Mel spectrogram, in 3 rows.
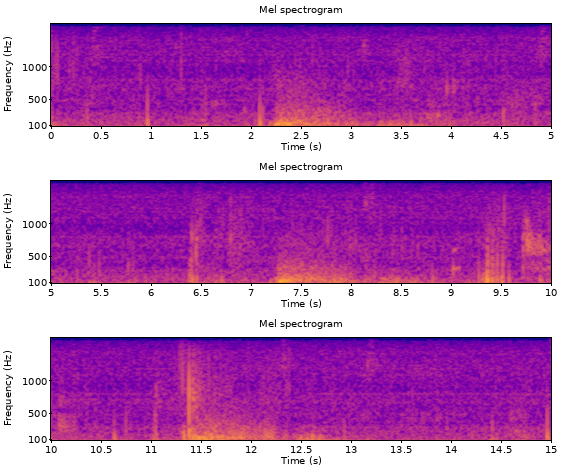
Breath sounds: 2.11-3.00 s: inhalation
3.21-4.04 s: exhalation
7.27-8.16 s: inhalation
8.20-8.90 s: exhalation
11.37-12.45 s: inhalation
12.45-13.07 s: exhalation

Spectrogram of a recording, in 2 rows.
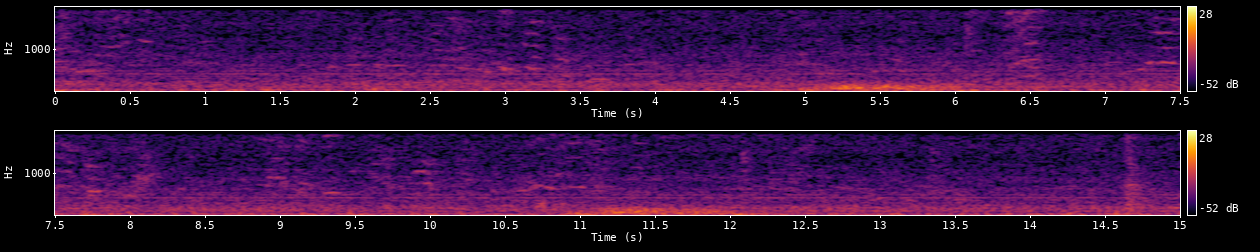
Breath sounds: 4.74-6.24 s: inhalation
10.78-12.60 s: inhalation

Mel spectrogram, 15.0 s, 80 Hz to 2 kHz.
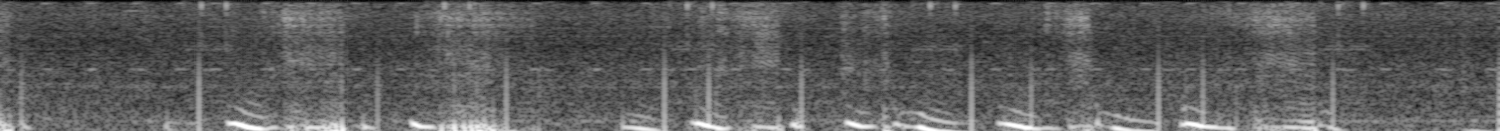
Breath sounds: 2.16-2.79 s: inhalation
2.16-2.79 s: wheeze
2.77-3.49 s: exhalation
2.77-3.49 s: rhonchi
4.02-4.38 s: inhalation
4.02-4.38 s: wheeze
4.36-5.18 s: exhalation
4.36-5.18 s: rhonchi
6.22-6.66 s: inhalation
6.22-6.66 s: wheeze
6.87-7.33 s: inhalation
6.87-7.33 s: wheeze
7.40-8.06 s: exhalation
7.40-8.06 s: rhonchi
8.43-8.86 s: inhalation
8.43-8.86 s: wheeze
8.90-9.77 s: exhalation
8.90-9.77 s: rhonchi
9.94-10.70 s: inhalation
9.94-10.70 s: wheeze
10.95-11.71 s: exhalation
10.95-11.71 s: rhonchi
11.78-12.45 s: inhalation
11.78-12.45 s: wheeze
12.56-13.55 s: exhalation
12.56-13.55 s: rhonchi

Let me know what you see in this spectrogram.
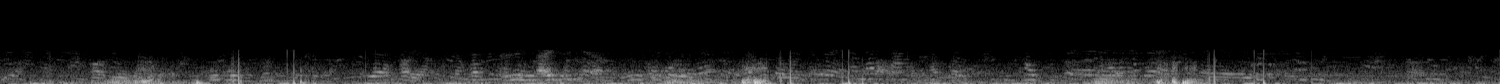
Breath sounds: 1.01-1.91 s: inhalation
6.67-7.26 s: inhalation
7.26-8.26 s: exhalation
10.98-11.60 s: inhalation
11.62-13.16 s: exhalation

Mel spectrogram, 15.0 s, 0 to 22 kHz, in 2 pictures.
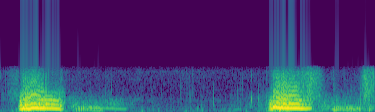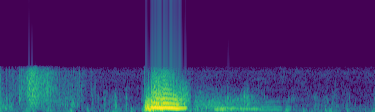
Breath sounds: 0.28-1.25 s: inhalation
0.28-1.25 s: wheeze
1.29-2.54 s: exhalation
1.29-2.54 s: wheeze
5.30-6.29 s: inhalation
5.30-6.29 s: wheeze
6.33-7.80 s: exhalation
6.53-7.80 s: crackles
10.36-11.35 s: inhalation
10.36-11.35 s: wheeze
11.39-13.45 s: exhalation
11.71-13.45 s: wheeze

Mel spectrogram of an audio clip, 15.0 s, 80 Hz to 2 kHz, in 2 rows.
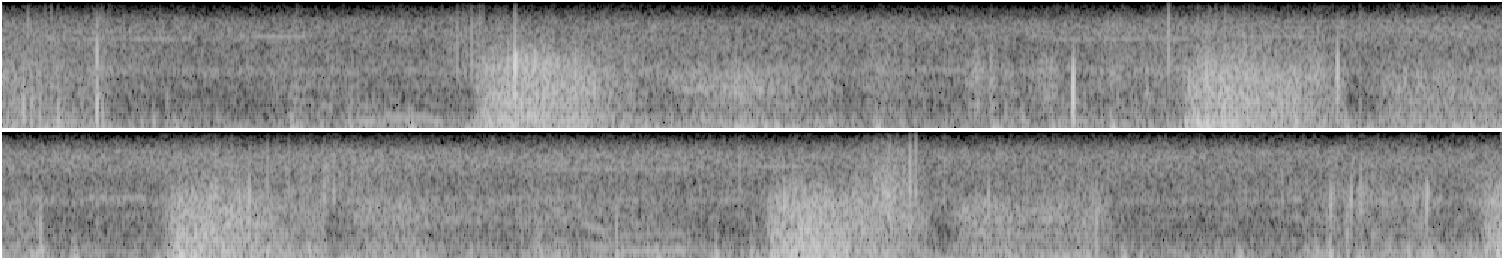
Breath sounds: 2.31-3.15 s: inhalation
3.26-4.10 s: exhalation
5.90-6.74 s: inhalation
6.87-7.71 s: exhalation
8.33-9.17 s: inhalation
9.24-10.08 s: exhalation
11.38-12.22 s: inhalation
12.31-13.15 s: exhalation

